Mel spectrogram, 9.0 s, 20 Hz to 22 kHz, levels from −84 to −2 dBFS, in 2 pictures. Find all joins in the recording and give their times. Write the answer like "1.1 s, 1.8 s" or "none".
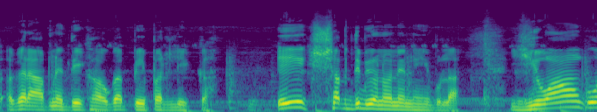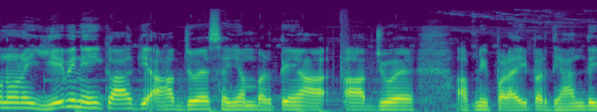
none

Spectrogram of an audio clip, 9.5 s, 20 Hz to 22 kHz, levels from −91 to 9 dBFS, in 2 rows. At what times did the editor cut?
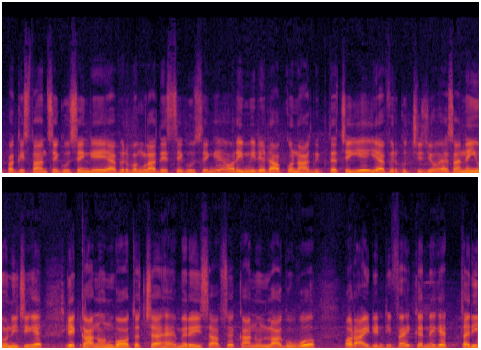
none

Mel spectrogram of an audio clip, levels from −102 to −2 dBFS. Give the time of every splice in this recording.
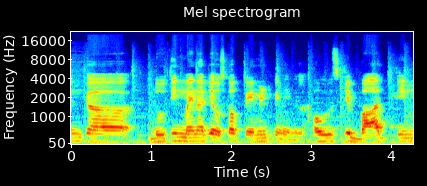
3.0 s

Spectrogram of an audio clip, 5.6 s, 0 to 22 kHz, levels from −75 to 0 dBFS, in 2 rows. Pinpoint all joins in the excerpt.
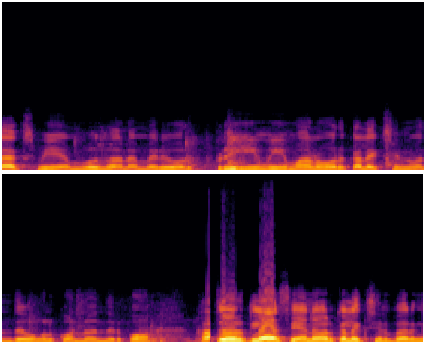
none

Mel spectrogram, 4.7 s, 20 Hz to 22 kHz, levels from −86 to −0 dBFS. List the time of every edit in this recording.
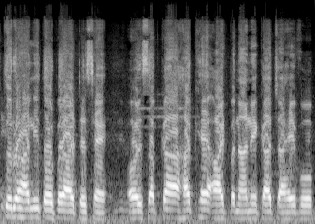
none

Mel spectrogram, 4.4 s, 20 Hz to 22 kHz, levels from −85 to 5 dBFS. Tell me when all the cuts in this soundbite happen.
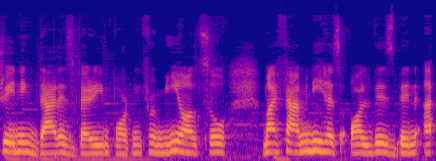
none

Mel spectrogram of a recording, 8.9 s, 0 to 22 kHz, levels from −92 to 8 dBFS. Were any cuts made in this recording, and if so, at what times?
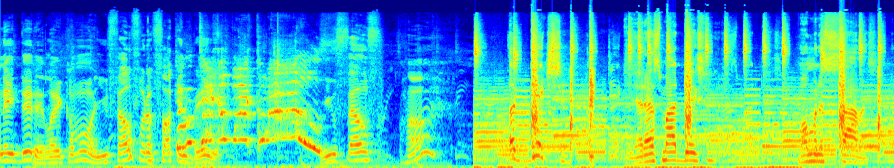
4.7 s

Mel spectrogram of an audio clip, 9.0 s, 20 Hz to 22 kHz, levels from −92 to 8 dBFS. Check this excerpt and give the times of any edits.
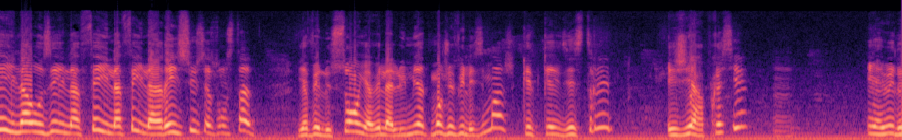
4.3 s

